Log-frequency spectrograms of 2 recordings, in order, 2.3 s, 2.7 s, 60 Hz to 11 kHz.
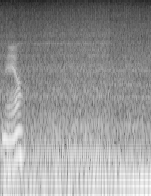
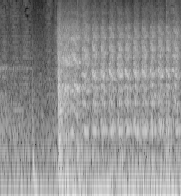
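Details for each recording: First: Toyota 80 Series LandCruiser at idle after alternator, fusible link and alternator plug replacement, with the old belts gone and the ECU resetting after battery disconnect: smooth low steady idle, no squeal or chirp. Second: 80 Series Toyota LandCruiser after alternator, alternator plug and fusible link replacement: starter cranks steadily about four seconds but engine never fires; a lead disconnected earlier had been left unconnected.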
